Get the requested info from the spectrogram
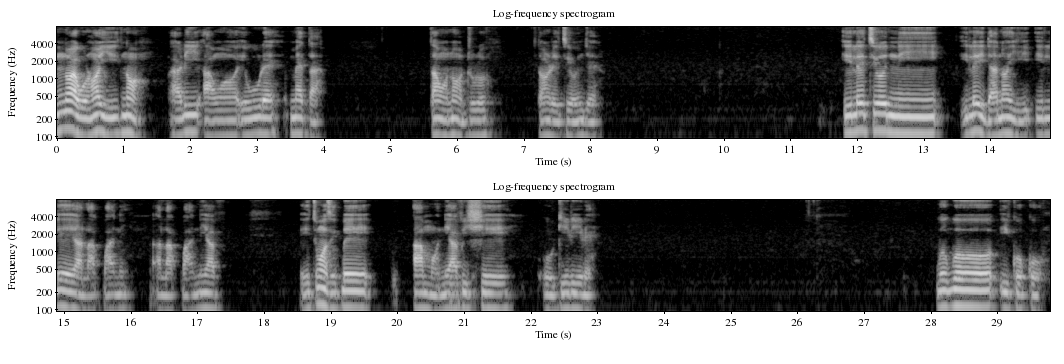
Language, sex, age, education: Yoruba, male, 15-29, primary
